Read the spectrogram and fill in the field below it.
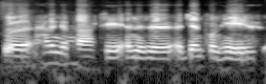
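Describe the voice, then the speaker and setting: A man's voice: on the low side, fairly quick. A man calling for an ambulance from a party, impatient and exasperated with the instructions. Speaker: caller at a party. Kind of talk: emergency phone call. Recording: dull phone line with music.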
